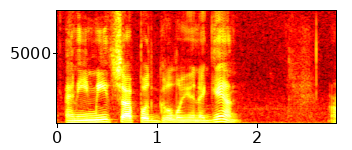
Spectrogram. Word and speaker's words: Gullion: All right, and he actually got me to pronounce the guy's name right, because I used to pronounce it Gullion, and he says, "No, Jim, it's Gullion.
